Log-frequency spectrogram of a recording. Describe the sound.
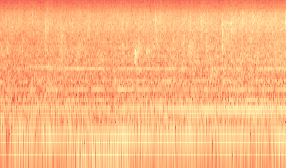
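Steady rain falling, a dense, even hiss of drops striking surfaces that continues unbroken and fairly loud throughout, with no voices.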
